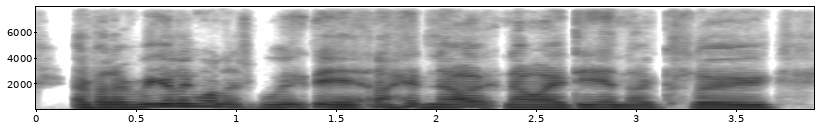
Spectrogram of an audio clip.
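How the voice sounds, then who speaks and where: The speaker has a New Zealand accent and a moderate pace. Intonation stays monotone and flat. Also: woman. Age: 60s. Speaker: retired film and television producer. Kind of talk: audience question in an online session, personal story. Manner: halting, many fillers and repeats.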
